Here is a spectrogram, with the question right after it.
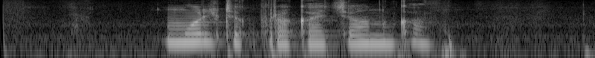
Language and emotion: Russian, neutral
